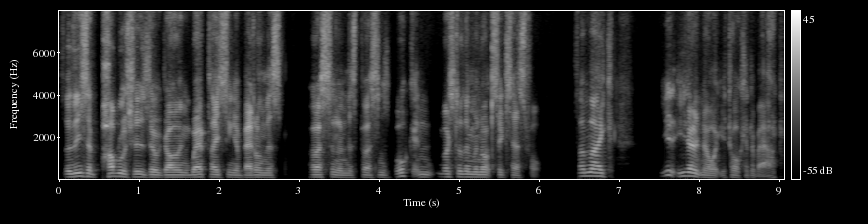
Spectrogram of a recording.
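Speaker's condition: Cleft lip and palate; speech impediment

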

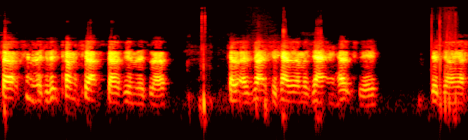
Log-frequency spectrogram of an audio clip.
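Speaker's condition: Tongue cancer, glossectomy; most of tongue removed

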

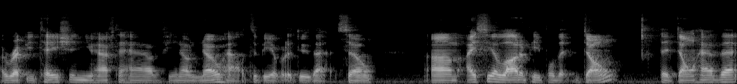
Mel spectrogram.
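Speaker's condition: No condition

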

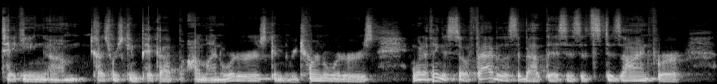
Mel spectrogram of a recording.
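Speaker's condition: No condition

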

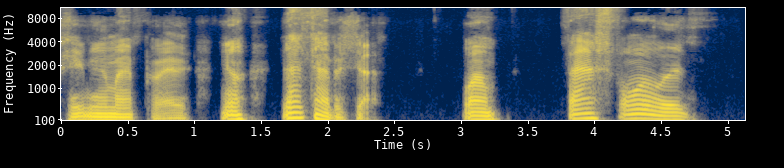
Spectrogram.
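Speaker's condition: Throat cancer, tumor through tongue, attached to epiglottis; throat cancer three times, radiation with molded mask, chemo, checkups at Erlanger Medical Center Chattanooga; voice affected by cancer, eating issues from tongue tumor, still talks at length

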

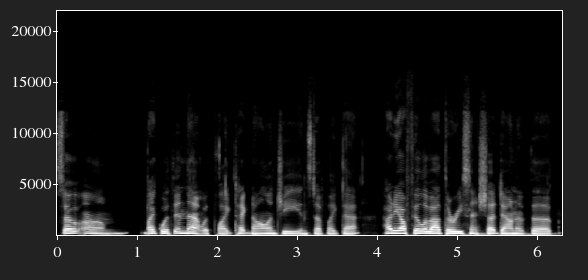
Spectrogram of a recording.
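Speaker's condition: No condition

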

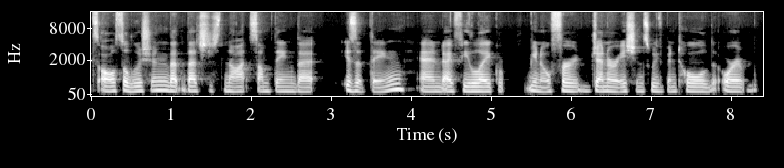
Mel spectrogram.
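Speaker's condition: No condition

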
